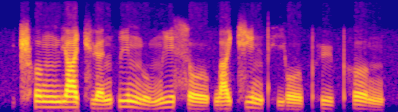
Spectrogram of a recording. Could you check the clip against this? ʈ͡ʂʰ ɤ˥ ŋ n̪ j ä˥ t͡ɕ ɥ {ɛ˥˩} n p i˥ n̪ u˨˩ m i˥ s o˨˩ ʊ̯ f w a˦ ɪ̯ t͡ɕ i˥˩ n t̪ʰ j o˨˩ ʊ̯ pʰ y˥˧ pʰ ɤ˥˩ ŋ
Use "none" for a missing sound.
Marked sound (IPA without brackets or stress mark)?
ɛ˧˥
